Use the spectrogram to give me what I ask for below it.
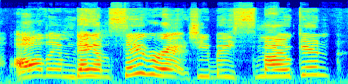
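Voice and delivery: a light mock nag; mock scolding. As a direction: tease yourself like a nagging aunt. Scolding herself in other voice.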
